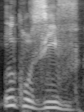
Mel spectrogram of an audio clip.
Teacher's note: a palavra é grave com a sílaba tónica em si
